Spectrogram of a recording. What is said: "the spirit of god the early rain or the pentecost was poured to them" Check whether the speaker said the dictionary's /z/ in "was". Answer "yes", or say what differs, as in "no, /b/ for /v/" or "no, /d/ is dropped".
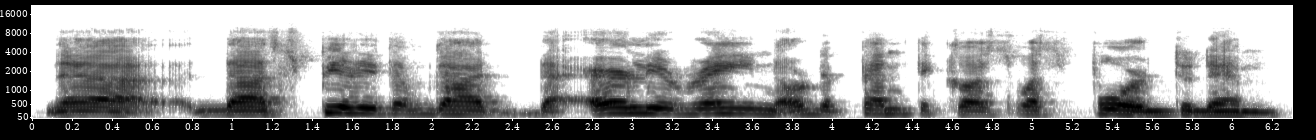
no, /s/ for /z/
